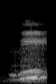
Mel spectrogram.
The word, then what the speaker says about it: read: रीड का हो जाएगा पास्ट फॉर्म रेड. रीड को हम पास्ट फॉर्म में कैसे प्रोनाउंस करेंगे? उस चीज को हम प्रोनाउंस करेंगे रेड.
